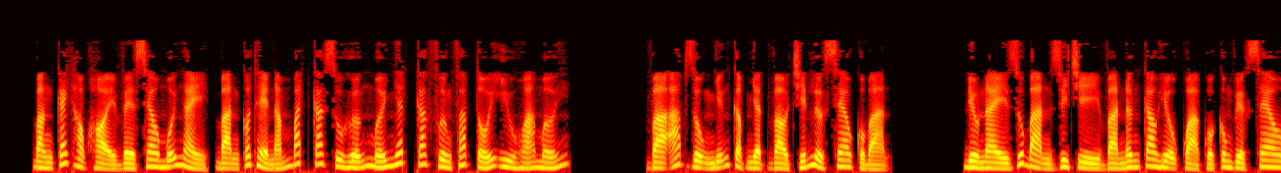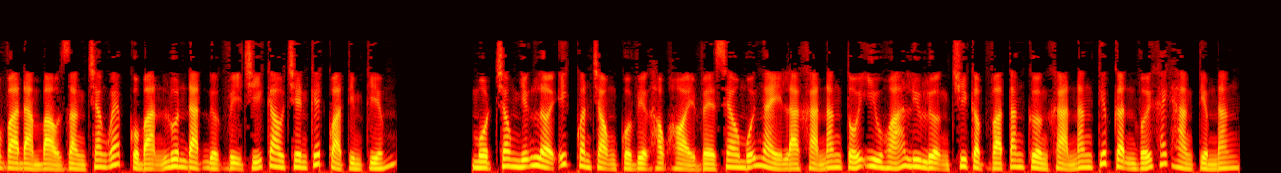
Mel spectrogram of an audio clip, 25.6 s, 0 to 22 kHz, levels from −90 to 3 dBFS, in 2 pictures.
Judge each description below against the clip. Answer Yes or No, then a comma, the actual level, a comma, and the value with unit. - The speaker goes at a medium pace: No, fast, 255 wpm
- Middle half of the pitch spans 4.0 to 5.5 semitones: Yes, average, 5.0 semitones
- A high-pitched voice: No, low, 135 Hz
